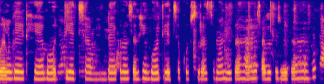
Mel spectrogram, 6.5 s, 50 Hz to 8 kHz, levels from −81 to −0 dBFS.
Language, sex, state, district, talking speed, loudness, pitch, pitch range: Hindi, female, Uttar Pradesh, Jyotiba Phule Nagar, 185 wpm, -16 LUFS, 235 Hz, 230-245 Hz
